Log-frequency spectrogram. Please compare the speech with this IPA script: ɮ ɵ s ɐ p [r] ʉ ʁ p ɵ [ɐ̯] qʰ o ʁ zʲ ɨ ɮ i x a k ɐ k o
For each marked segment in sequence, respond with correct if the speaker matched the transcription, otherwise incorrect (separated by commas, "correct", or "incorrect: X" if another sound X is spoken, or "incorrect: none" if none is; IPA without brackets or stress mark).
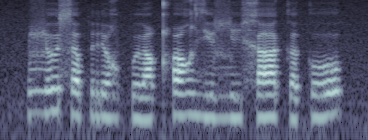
correct, correct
